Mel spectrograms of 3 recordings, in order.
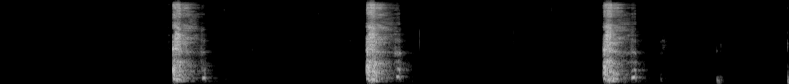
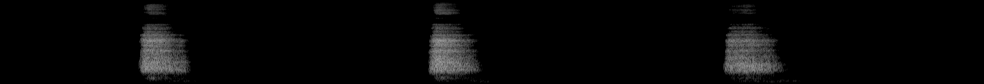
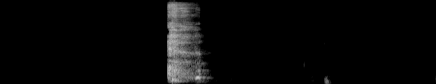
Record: {"three_cough_length": "7.9 s", "three_cough_amplitude": 32768, "three_cough_signal_mean_std_ratio": 0.22, "exhalation_length": "9.8 s", "exhalation_amplitude": 8976, "exhalation_signal_mean_std_ratio": 0.28, "cough_length": "4.4 s", "cough_amplitude": 32768, "cough_signal_mean_std_ratio": 0.19, "survey_phase": "beta (2021-08-13 to 2022-03-07)", "age": "18-44", "gender": "Female", "wearing_mask": "No", "symptom_none": true, "smoker_status": "Never smoked", "respiratory_condition_asthma": false, "respiratory_condition_other": false, "recruitment_source": "REACT", "submission_delay": "2 days", "covid_test_result": "Negative", "covid_test_method": "RT-qPCR"}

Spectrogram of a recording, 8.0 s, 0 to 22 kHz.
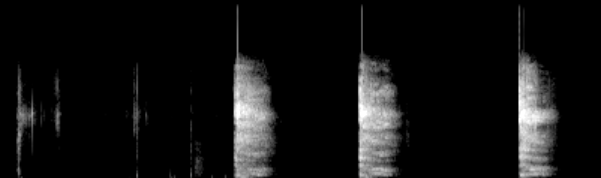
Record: {"three_cough_length": "8.0 s", "three_cough_amplitude": 32768, "three_cough_signal_mean_std_ratio": 0.29, "survey_phase": "beta (2021-08-13 to 2022-03-07)", "age": "45-64", "gender": "Male", "wearing_mask": "No", "symptom_none": true, "smoker_status": "Current smoker (1 to 10 cigarettes per day)", "respiratory_condition_asthma": false, "respiratory_condition_other": false, "recruitment_source": "REACT", "submission_delay": "2 days", "covid_test_result": "Negative", "covid_test_method": "RT-qPCR", "influenza_a_test_result": "Negative", "influenza_b_test_result": "Negative"}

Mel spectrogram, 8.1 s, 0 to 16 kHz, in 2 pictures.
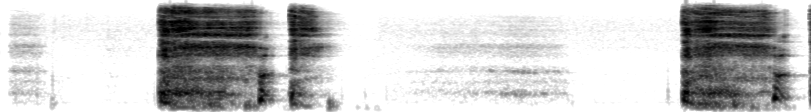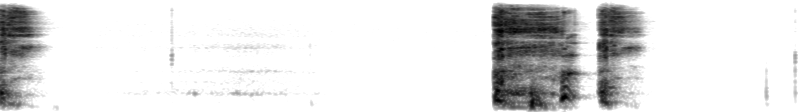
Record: {"three_cough_length": "8.1 s", "three_cough_amplitude": 26468, "three_cough_signal_mean_std_ratio": 0.32, "survey_phase": "beta (2021-08-13 to 2022-03-07)", "age": "45-64", "gender": "Female", "wearing_mask": "No", "symptom_cough_any": true, "symptom_runny_or_blocked_nose": true, "symptom_sore_throat": true, "symptom_abdominal_pain": true, "symptom_diarrhoea": true, "symptom_fatigue": true, "symptom_fever_high_temperature": true, "symptom_headache": true, "symptom_loss_of_taste": true, "smoker_status": "Never smoked", "respiratory_condition_asthma": false, "respiratory_condition_other": false, "recruitment_source": "REACT", "submission_delay": "7 days", "covid_test_result": "Negative", "covid_test_method": "RT-qPCR", "influenza_a_test_result": "Negative", "influenza_b_test_result": "Negative"}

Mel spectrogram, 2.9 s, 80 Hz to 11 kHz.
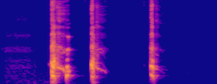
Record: {"cough_length": "2.9 s", "cough_amplitude": 32768, "cough_signal_mean_std_ratio": 0.22, "survey_phase": "beta (2021-08-13 to 2022-03-07)", "age": "45-64", "gender": "Female", "wearing_mask": "No", "symptom_none": true, "smoker_status": "Ex-smoker", "respiratory_condition_asthma": false, "respiratory_condition_other": false, "recruitment_source": "REACT", "submission_delay": "2 days", "covid_test_result": "Negative", "covid_test_method": "RT-qPCR", "influenza_a_test_result": "Negative", "influenza_b_test_result": "Negative"}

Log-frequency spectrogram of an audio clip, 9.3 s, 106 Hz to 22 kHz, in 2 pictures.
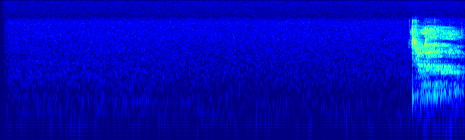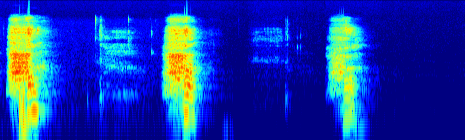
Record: {"exhalation_length": "9.3 s", "exhalation_amplitude": 28484, "exhalation_signal_mean_std_ratio": 0.22, "survey_phase": "beta (2021-08-13 to 2022-03-07)", "age": "18-44", "gender": "Male", "wearing_mask": "No", "symptom_runny_or_blocked_nose": true, "symptom_fatigue": true, "symptom_onset": "5 days", "smoker_status": "Ex-smoker", "respiratory_condition_asthma": false, "respiratory_condition_other": false, "recruitment_source": "Test and Trace", "submission_delay": "2 days", "covid_test_result": "Positive", "covid_test_method": "ePCR"}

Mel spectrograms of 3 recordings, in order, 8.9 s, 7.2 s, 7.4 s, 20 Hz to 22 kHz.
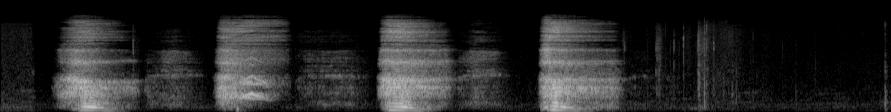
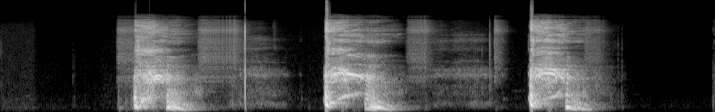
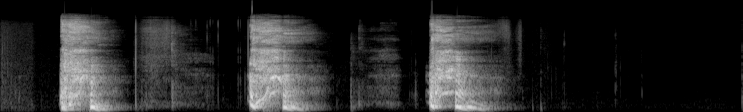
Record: {"exhalation_length": "8.9 s", "exhalation_amplitude": 9856, "exhalation_signal_mean_std_ratio": 0.4, "three_cough_length": "7.2 s", "three_cough_amplitude": 29204, "three_cough_signal_mean_std_ratio": 0.42, "cough_length": "7.4 s", "cough_amplitude": 28760, "cough_signal_mean_std_ratio": 0.35, "survey_phase": "alpha (2021-03-01 to 2021-08-12)", "age": "65+", "gender": "Male", "wearing_mask": "No", "symptom_none": true, "smoker_status": "Ex-smoker", "respiratory_condition_asthma": false, "respiratory_condition_other": false, "recruitment_source": "REACT", "submission_delay": "1 day", "covid_test_result": "Negative", "covid_test_method": "RT-qPCR"}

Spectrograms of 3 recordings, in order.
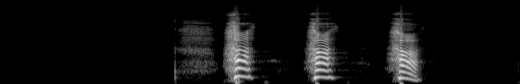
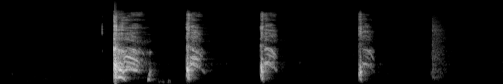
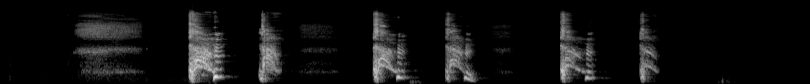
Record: {"exhalation_length": "5.2 s", "exhalation_amplitude": 32768, "exhalation_signal_mean_std_ratio": 0.27, "cough_length": "5.0 s", "cough_amplitude": 32768, "cough_signal_mean_std_ratio": 0.25, "three_cough_length": "8.1 s", "three_cough_amplitude": 30314, "three_cough_signal_mean_std_ratio": 0.31, "survey_phase": "beta (2021-08-13 to 2022-03-07)", "age": "45-64", "gender": "Female", "wearing_mask": "No", "symptom_fatigue": true, "symptom_other": true, "symptom_onset": "5 days", "smoker_status": "Never smoked", "respiratory_condition_asthma": false, "respiratory_condition_other": false, "recruitment_source": "Test and Trace", "submission_delay": "2 days", "covid_test_result": "Positive", "covid_test_method": "RT-qPCR", "covid_ct_value": 25.8, "covid_ct_gene": "ORF1ab gene"}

